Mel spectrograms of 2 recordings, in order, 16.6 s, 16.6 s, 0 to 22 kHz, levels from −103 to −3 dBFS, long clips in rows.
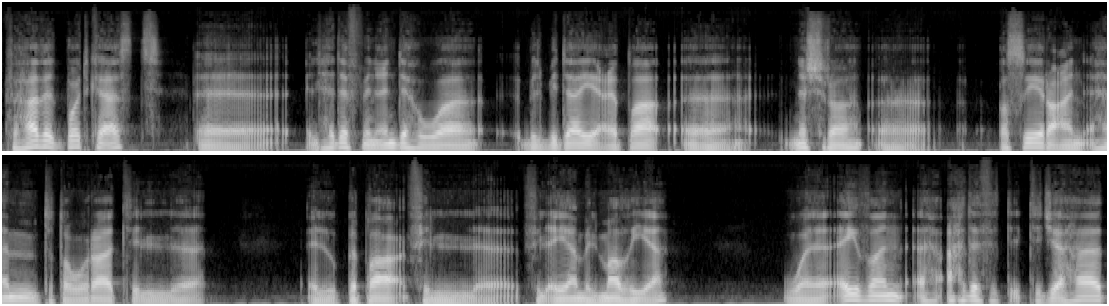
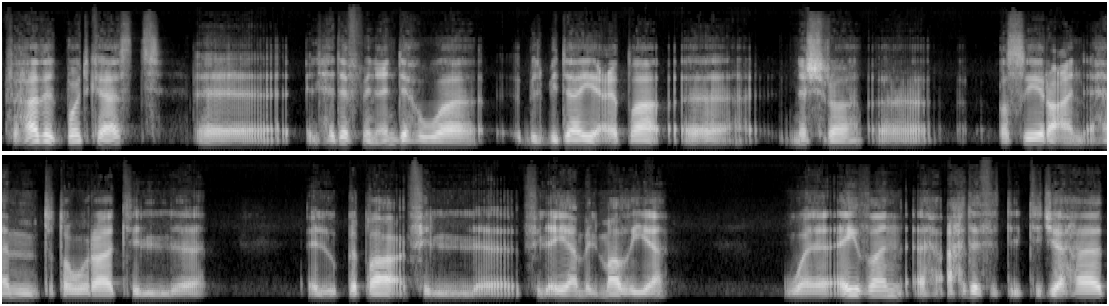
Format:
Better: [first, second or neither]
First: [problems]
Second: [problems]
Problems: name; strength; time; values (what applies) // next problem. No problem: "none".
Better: first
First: none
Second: thin; very; fading below 300 Hz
